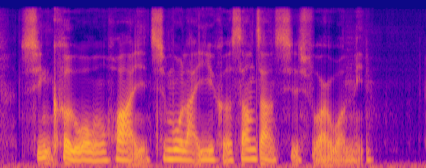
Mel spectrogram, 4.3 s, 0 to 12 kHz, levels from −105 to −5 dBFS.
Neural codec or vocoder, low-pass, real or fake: autoencoder, 22.05 kHz, a latent of 192 numbers a frame, VITS, trained on many speakers; 9.9 kHz; fake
